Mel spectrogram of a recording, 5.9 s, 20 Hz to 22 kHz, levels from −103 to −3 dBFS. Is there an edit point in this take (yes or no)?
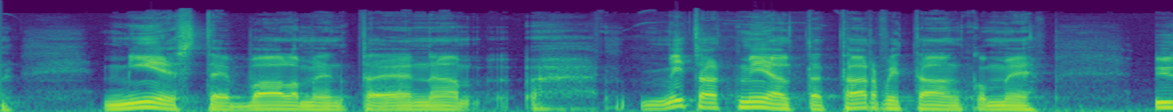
yes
